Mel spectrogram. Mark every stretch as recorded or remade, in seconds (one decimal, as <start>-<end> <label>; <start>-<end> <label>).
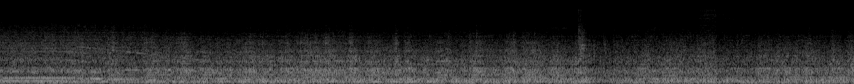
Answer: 0.0-8.5 remade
